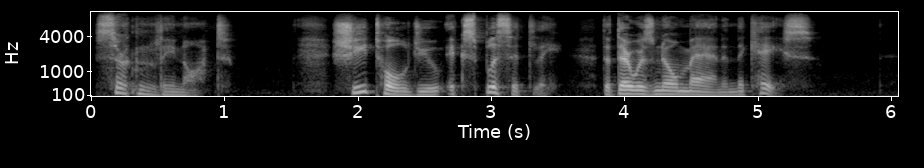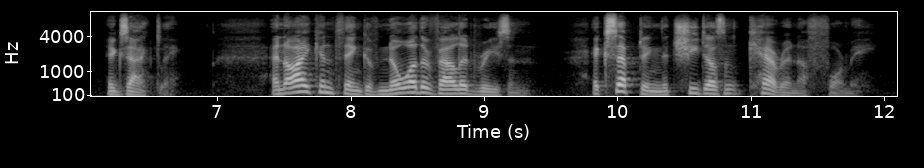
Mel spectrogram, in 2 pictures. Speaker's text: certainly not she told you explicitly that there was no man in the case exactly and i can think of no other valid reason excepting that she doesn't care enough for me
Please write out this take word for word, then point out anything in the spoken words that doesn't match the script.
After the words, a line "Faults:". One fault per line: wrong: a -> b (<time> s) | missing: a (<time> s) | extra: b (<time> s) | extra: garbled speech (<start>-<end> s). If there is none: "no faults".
certainly not she told you explicitly that there was no man in the case exactly and i can think of no other valid reason excepting that she doesn't care enough for me
Faults:
no faults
